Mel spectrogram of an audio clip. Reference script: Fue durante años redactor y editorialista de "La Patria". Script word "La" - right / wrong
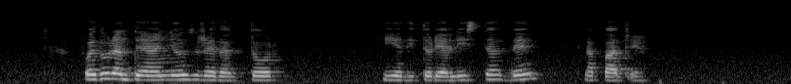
right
